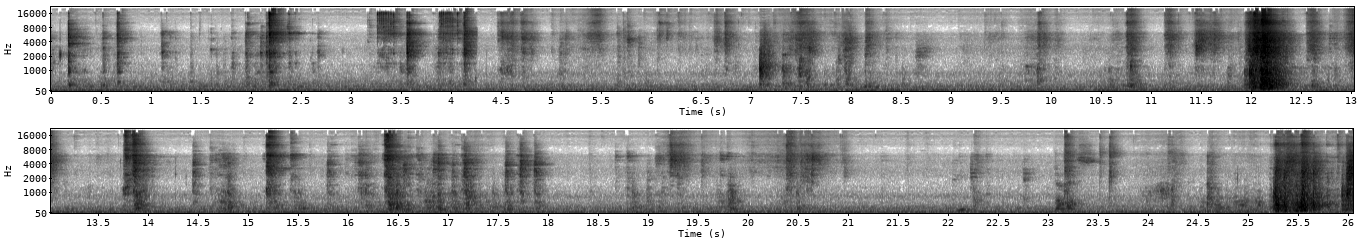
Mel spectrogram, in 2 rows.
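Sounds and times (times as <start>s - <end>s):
metal parts clicking and knocking: 0.0s - 4.8s.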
